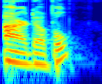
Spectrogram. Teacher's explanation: You stress the first syllable, as in aardappel, unless there's a prefix like ge or ont or ver.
